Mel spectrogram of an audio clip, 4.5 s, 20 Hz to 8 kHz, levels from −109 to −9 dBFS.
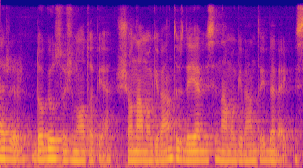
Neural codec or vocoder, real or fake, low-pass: none; real; 7.2 kHz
